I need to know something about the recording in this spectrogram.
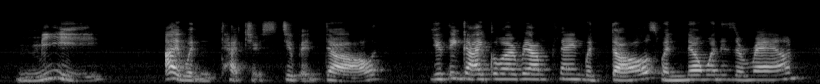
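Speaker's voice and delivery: laughing, stretching out "me". Riaz, accused by Shala of breaking her doll, answers laughing. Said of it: "laughed Riaz".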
